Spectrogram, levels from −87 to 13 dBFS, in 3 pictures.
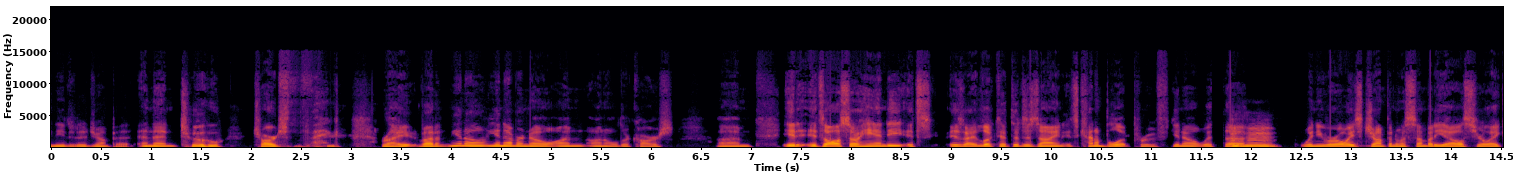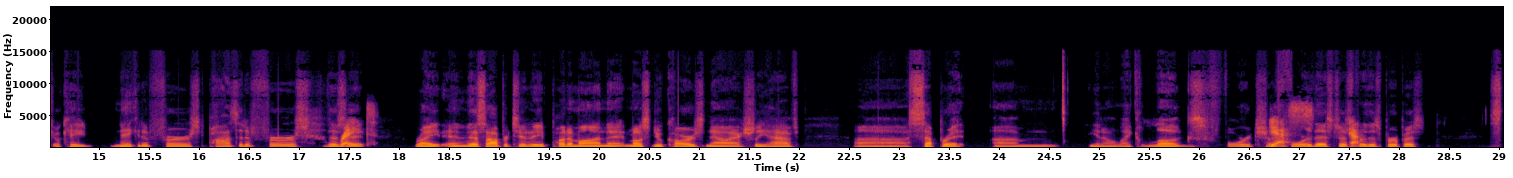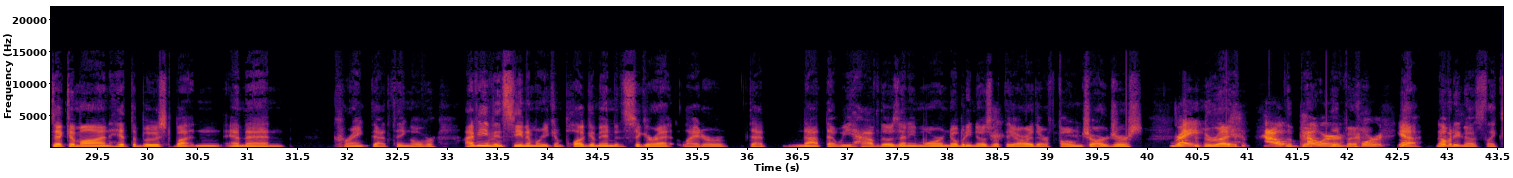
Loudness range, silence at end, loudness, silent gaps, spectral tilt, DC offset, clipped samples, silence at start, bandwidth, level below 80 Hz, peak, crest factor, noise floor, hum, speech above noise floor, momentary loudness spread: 4 LU; 0.05 s; -19 LUFS; none; -7 dB/octave; under 0.1%; under 0.1%; 0 s; 12.5 kHz; -52 dBFS; -2 dBFS; 18 dB; -71 dBFS; none; 53 dB; 11 LU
